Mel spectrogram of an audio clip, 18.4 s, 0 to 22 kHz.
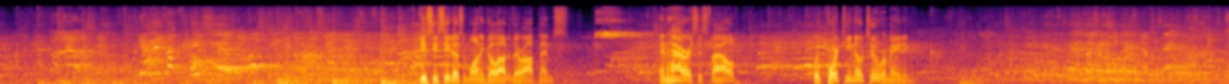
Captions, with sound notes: Duffin. (yelling) QCC doesn't wanna go out of their offense. And Harris is fouled, with 14:02 remaining. (chattering)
